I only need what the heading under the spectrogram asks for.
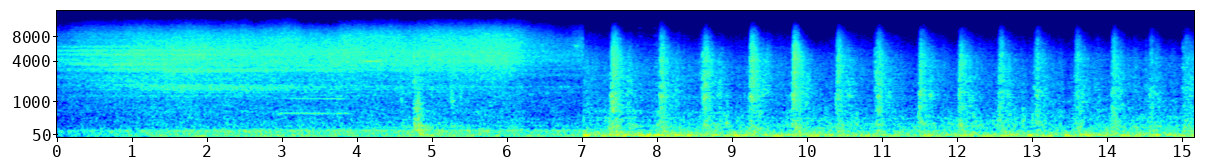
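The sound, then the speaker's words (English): A loud, steady hiss of released steam fills the first half, then a steam locomotive starts chuffing in sharp, regular bursts as it pulls away from Paddington Station in London, with no voices. “We took the train from Paddington Station an hour later, as we had promised, and began our journey to Walton-on-Walton, a pleasant, aristocratic little village”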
